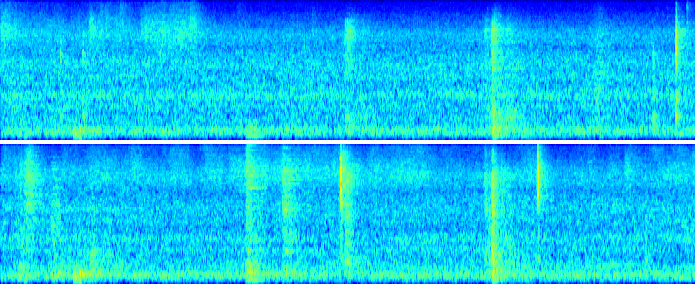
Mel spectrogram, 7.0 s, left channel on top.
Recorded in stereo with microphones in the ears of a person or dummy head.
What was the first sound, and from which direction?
A microwave, 35° right (ahead or behind).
